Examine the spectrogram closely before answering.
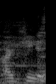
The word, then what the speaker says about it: Argee: Argee. So it's I spelled it Argee Minecraft. or Argi, but it's literally just the pronunciation of my screen name's initials.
